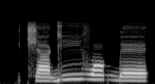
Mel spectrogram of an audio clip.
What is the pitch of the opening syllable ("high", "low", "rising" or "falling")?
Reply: low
